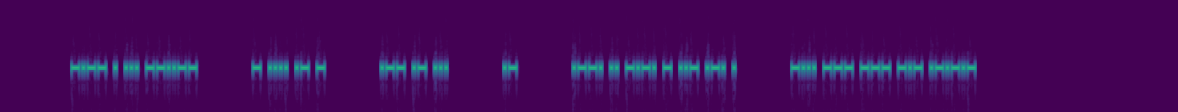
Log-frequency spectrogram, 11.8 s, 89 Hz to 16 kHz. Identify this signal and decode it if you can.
Morse code, heard as a keyed tone, about 42 wpm, 700 Hz. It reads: YES, THAT WAS A PICTURE BOOK.
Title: 3x Word-Spacing - Sentences from Top 500 Words - 45wpm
